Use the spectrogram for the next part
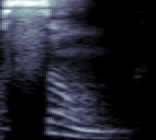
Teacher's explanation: Então, quando eu pronuncio essa sílaba aqui, ó, você vai observar que o a abafa o som do o. Inclusive o nem tem som de o que eu falo são. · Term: semivogal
